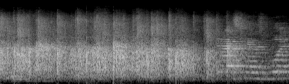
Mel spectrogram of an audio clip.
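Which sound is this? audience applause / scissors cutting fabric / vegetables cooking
audience applause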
